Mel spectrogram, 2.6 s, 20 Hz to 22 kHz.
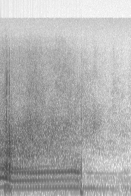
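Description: A twin-turbo V8 SUV accelerates away.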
